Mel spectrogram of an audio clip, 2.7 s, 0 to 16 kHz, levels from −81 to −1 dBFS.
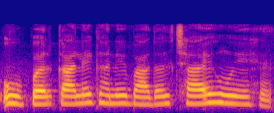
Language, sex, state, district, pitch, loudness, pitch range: Hindi, female, Chandigarh, Chandigarh, 220 Hz, -15 LUFS, 210-230 Hz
